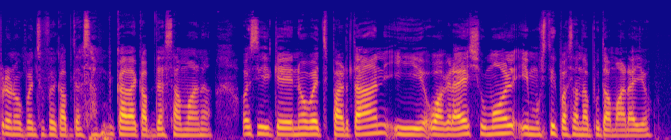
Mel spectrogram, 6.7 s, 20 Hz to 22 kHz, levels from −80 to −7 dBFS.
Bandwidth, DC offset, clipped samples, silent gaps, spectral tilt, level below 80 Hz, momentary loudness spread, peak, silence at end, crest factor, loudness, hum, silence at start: 16 kHz; under 0.1%; under 0.1%; none; -5 dB/octave; -48 dBFS; 8 LU; -4 dBFS; 0.2 s; 16 dB; -21 LUFS; none; 0 s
